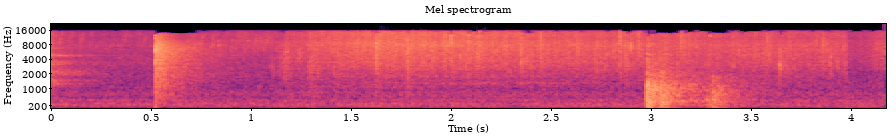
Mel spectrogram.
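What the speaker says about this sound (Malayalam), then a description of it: "ഇനി നമുക്കൊരു മീഡിയം ഫ്ലെയിമിൽ ഇട്ടിട്ട് ഈ തേങ്ങ നമുക്ക് വറുത്തെടുക്കാം." Grated coconut roasting in oil over a medium flame for duck curry gives a steady, close sizzle, broken by two sharp knocks of a stirring spoon on the pan. No one speaks.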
